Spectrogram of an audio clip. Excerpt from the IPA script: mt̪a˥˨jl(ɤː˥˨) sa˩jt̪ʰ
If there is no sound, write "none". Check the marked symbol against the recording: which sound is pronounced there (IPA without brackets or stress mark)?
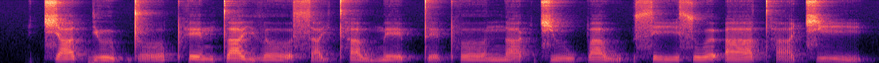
ɤː˧˩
